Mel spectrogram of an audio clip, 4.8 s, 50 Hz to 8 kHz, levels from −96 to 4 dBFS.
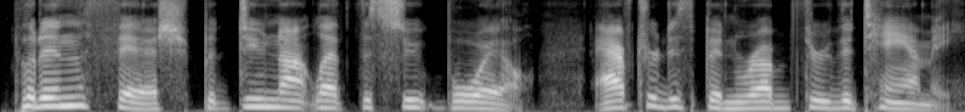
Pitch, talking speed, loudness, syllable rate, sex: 175 Hz, 235 wpm, -19 LUFS, 5.1 syllables/s, female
